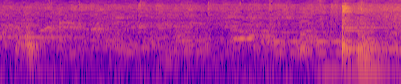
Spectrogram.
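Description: Chicken stirred and fried in a pan for chicken curry, a close scrape and clatter of a utensil against the pan over a soft sizzle, with a sharper stirring burst near the end.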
